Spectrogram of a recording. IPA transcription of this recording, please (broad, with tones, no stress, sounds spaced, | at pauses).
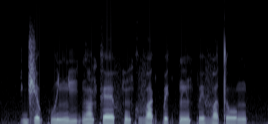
d͡ʒ ɛ˦ kʷ i˨ ɲ iː˦ ɡ ã˧ k ɛ˧ f ũ˨ k v a˧ k͡p e˨ k͡p ĩ˦ p e˨ v a˧ t oː˧ ŋ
